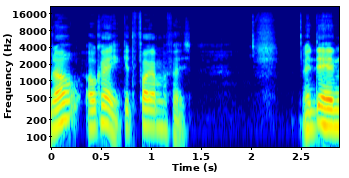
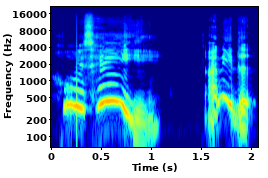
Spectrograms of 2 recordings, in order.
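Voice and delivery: smitten sister; 4 dB quieter, slower than usual. Retold or imitated.

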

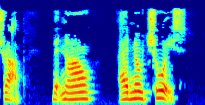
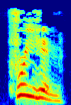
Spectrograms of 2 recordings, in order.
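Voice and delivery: loud, higher curt command; commanding order; 5 semitones higher, 6 dB louder than usual. A narrator's reading. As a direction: bark the order at the hero. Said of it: "Luke ordered".

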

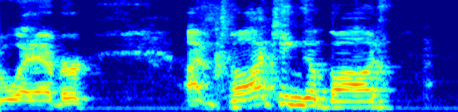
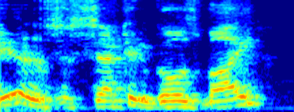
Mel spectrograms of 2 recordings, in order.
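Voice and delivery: usual speaking voice

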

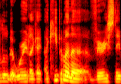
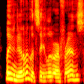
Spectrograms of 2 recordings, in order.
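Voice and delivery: announcer; 8 semitones higher, 7 dB louder than usual. Real, not acted. Host announces guests on stream.

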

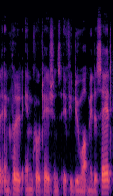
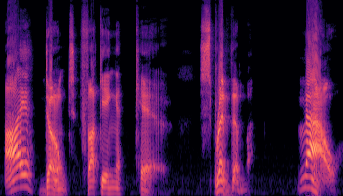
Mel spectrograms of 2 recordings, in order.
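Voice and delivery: louder commanding bark ending in a shout; louder building command; dominant command; 11 dB louder, much slower than usual. Acted. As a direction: order them firmly. Commanding dom quote.

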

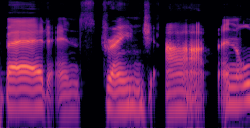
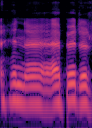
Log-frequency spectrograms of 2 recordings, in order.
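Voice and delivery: ordinary delivery

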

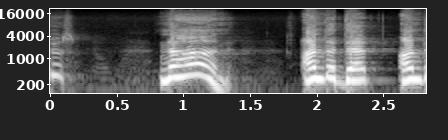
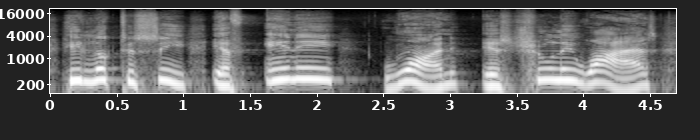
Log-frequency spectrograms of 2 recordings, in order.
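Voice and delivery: normal talking voice

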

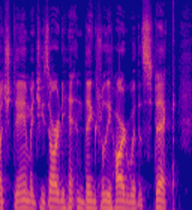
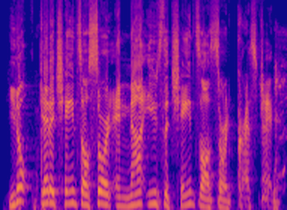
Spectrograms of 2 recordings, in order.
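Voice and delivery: laughing; 7 semitones higher, 3 dB louder than usual. Real, not acted. Laughing about chainsaw sword.

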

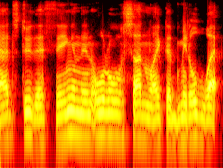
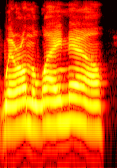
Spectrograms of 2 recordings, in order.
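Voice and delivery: higher and louder cheerful announcement; upbeat host; 7 semitones higher, 5 dB louder than usual. Retold or imitated. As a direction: call it to the camera brightly. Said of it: "He's like".

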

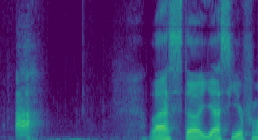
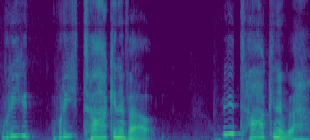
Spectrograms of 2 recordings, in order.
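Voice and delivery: high, baffled protest; mock incredulity; 11 semitones higher, faster than usual. Replying to people calling him ignorant, high mock bafflement. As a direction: ask it in a high, disbelieving voice.

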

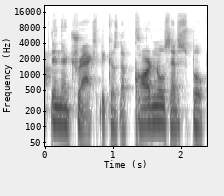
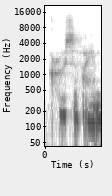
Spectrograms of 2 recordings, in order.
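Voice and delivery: much softer, almost whispered crowd cry; whispered imitation of crying out; hushed mock outcry; 9 dB quieter than usual. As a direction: act out a crowd's cry under your breath. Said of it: "So they cried out again".

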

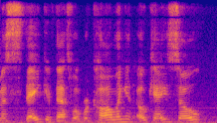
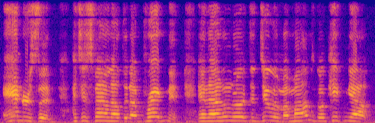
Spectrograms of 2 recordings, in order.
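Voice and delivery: mock tearful plea; 11 semitones higher, 4 dB louder than usual. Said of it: "tears in her eyes".

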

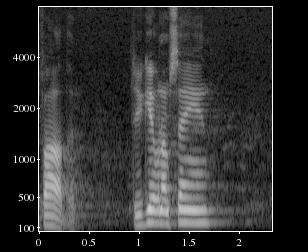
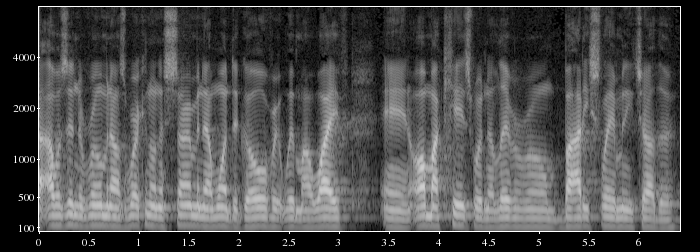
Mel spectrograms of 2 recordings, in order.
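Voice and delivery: ordinary talk

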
